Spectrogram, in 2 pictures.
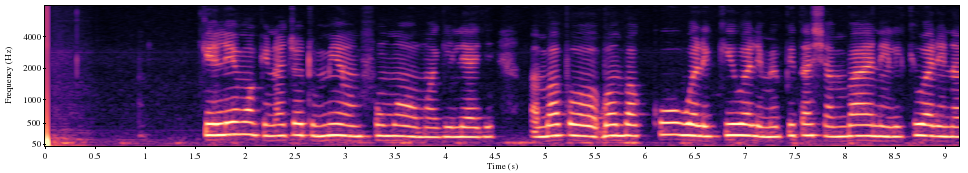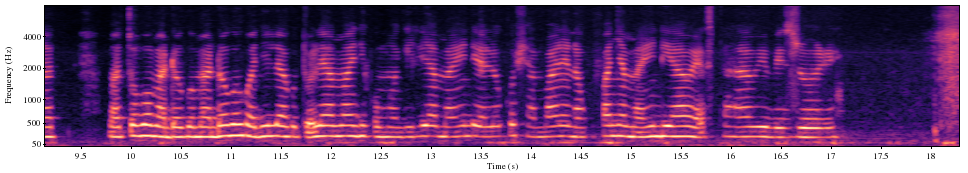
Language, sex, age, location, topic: Swahili, female, 18-24, Dar es Salaam, agriculture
